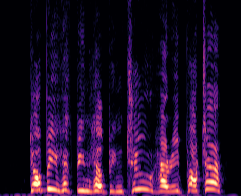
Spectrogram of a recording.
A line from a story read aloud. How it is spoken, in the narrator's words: he squeaked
